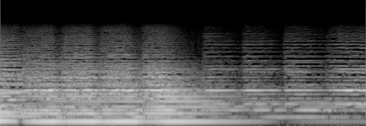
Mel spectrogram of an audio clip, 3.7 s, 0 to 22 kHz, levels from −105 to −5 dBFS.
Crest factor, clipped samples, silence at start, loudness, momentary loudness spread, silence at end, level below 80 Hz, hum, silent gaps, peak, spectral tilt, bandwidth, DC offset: 16 dB; under 0.1%; 0 s; -28 LUFS; 12 LU; 0 s; -58 dBFS; none; none; -12 dBFS; -8 dB/octave; 7.8 kHz; under 0.1%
